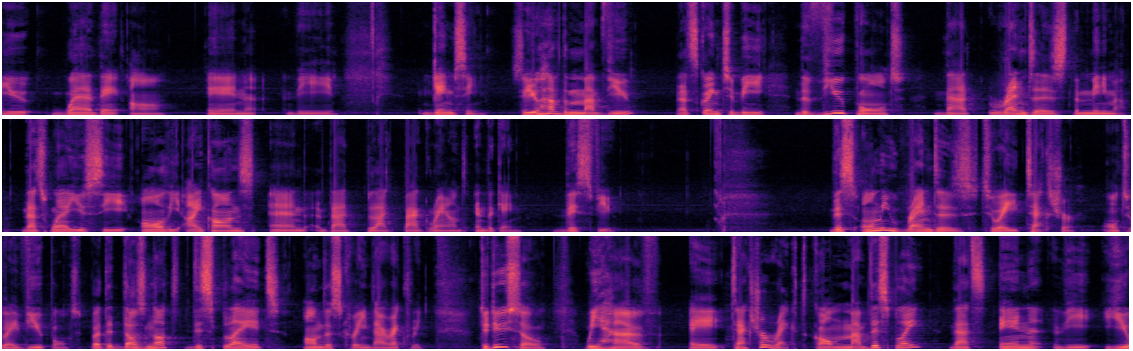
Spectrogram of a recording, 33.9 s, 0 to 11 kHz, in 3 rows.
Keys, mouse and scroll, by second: 2.0 click, 3.2 click, 4.8 click, 6.9 middle click, 7.5-8.0 scroll down 2, 8.3 middle click, 12.5 F5, 13.7 m, 15.4 m, 17.7 F8, 21.7 click, 22.3 click, 27.2 click, 27.9-28.2 scroll down 2, 28.9 click, 33.6 click.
